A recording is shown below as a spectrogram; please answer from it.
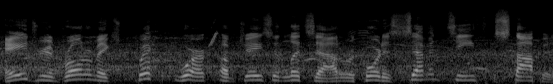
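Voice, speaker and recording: Ringside at a boxing arena, a man delivers live fight commentary in an emphatic, polished broadcast style. His voice is high and his speed normal, set against noisy arena ambience.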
